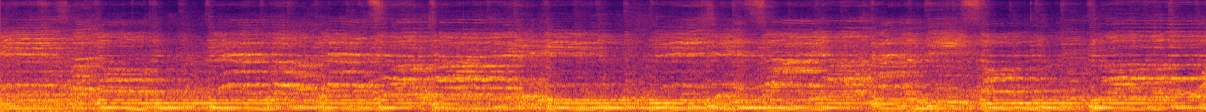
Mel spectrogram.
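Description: A young choir singing with musical backing, in long held notes that move from phrase to phrase.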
